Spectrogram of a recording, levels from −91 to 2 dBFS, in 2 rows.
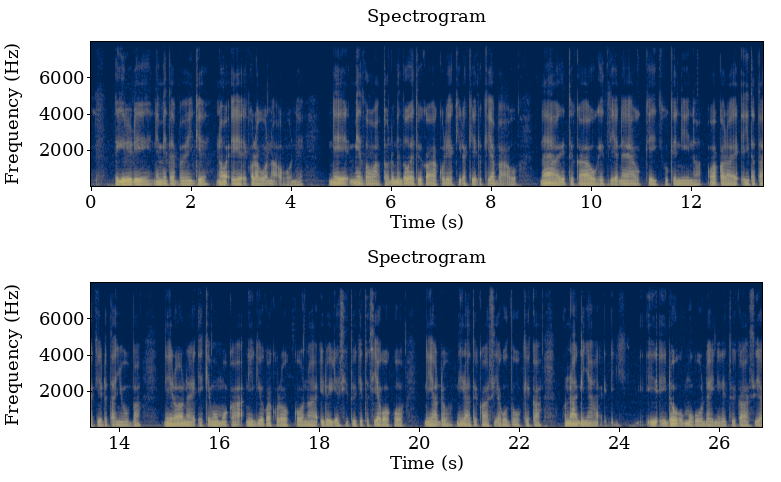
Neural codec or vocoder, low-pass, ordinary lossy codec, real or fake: none; none; none; real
